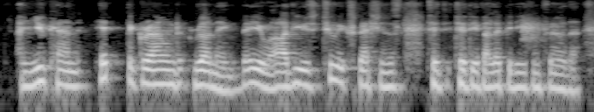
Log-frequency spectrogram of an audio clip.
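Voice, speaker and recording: Speaking at a moderate pace, a man in a Welsh accent has medium pitch and a somewhat breathy voice. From Wales. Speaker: English teacher and business communication speaker. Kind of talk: lecture to an online class.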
